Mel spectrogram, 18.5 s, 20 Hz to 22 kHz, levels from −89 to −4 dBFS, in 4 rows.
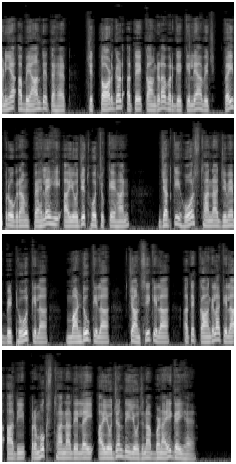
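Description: Across the whole speech clip there's a swirly, hollow smear with soft attacks and nothing above 19.4 kHz, likely generation loss from around five passes through a WMA codec near 96 kbit/s.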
